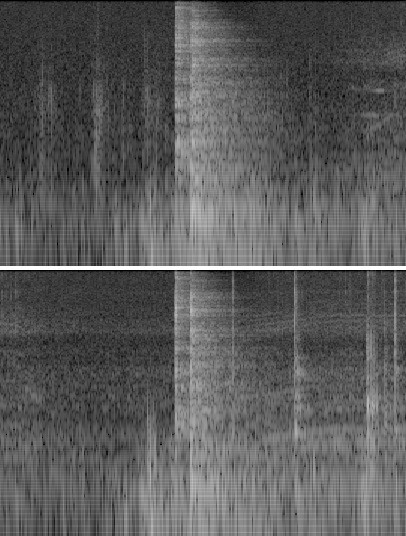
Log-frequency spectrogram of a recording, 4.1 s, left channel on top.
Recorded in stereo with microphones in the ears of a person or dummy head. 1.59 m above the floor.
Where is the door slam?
50° right (ahead or behind), 1.1 m.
